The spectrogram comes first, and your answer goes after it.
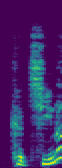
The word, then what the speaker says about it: Kachina: land uh go to net land which is Kachina that's how you pronounce her name looks like she's a Gil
